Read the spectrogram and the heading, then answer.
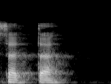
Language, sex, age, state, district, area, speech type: Sindhi, male, 18-30, Gujarat, Surat, urban, read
